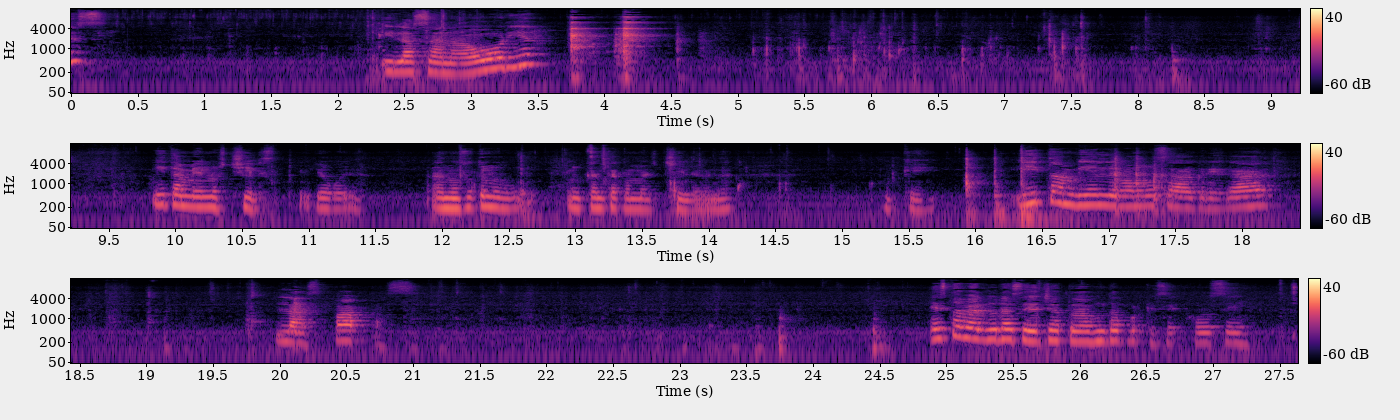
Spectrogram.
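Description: Soup bubbles gently in a pot.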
